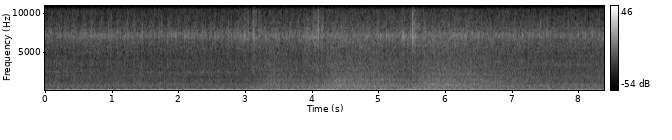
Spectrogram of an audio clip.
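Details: 1992 Nissan 300ZX NA V6 at idle, recently acquired; uneven, lumpy, stumbling beat from a horrible misfire, cause unknown.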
